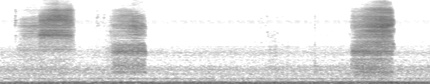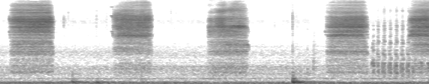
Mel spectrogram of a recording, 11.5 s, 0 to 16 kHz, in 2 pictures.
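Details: Barn owl nestlings, five in a nest box in Israel, fed by the female during the night of 7 April 2021; harsh breathy hisses in bursts of about half a second to a second, repeated irregularly, over a low steady hum.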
